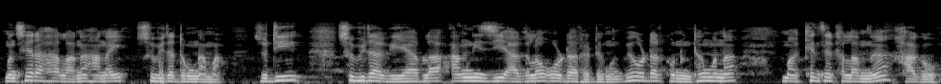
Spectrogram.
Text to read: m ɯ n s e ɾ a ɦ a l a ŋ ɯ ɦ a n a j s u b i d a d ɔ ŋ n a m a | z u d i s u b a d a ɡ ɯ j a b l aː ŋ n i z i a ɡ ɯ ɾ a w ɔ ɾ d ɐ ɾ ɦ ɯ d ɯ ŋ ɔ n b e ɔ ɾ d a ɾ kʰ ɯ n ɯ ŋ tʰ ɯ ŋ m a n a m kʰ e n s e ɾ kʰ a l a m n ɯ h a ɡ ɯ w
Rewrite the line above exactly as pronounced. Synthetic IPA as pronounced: m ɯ n s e ɾ a ɦ a l a n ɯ ɦ a n a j s u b i d a d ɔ ŋ n a m a | z u d i s u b i d a ɡ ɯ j a b l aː ŋ n i z i a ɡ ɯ l a w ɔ ɾ d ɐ ɾ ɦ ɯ d ɯ ŋ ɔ n b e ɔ ɾ d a ɾ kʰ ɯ n ɯ ŋ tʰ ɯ ŋ m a n a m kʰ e n s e ɾ kʰ a l a m n ɯ h a ɡ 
